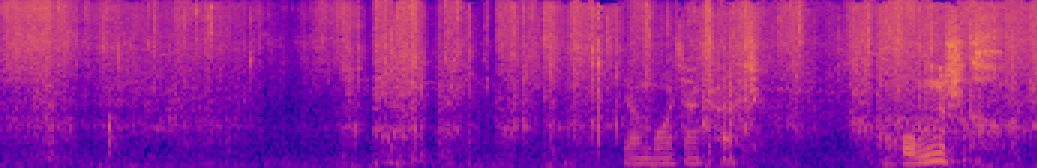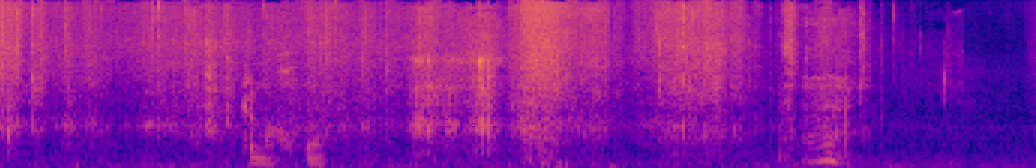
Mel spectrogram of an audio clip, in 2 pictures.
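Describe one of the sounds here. Plastic bags crinkle and rustle as hands unwrap them.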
